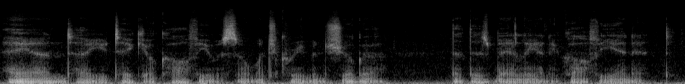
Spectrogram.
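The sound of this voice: A man whispering in a put-on character voice, with vocal fry, at a fairly slow pace.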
